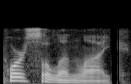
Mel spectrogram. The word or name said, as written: porcelainlike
